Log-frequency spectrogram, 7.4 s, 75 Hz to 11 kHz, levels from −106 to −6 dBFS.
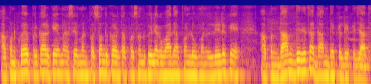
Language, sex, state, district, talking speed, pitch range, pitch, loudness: Bhojpuri, male, Bihar, Muzaffarpur, 220 wpm, 130-140 Hz, 135 Hz, -18 LUFS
